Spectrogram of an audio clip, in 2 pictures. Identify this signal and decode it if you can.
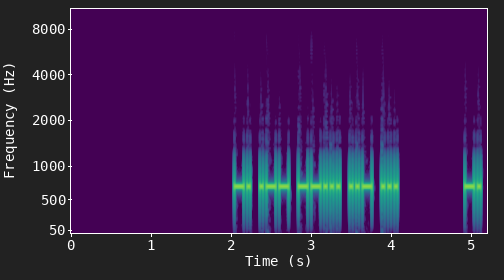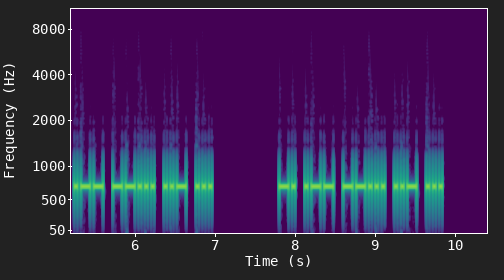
Morse code, heard as a keyed tone, about 32 wpm, 700 Hz. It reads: NW7US NW7US NW7US
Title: USA Call Signs - 5 Characters - Repeated 3x - 30wpm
